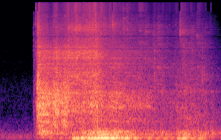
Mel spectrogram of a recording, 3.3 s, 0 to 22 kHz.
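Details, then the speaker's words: 1985 BMW E30 318i manual that only starts when the fuel is primed: the starter turns and the engine catches for a couple of seconds, then fades out, running on residual line pressure. Insufficient fuel pressure. "I think that's just residual pressure in the line it also will not keep running if there's no fuel pressure well not no fuel pressure but not optimal fuel pressure"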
